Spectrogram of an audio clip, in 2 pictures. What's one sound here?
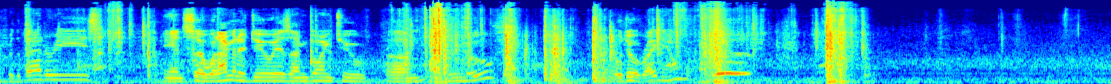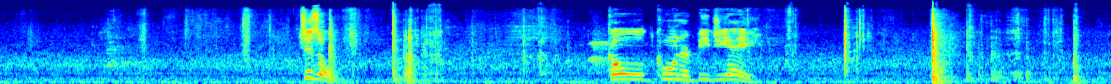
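Metal parts clank and rattle as a computer case is taken apart.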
